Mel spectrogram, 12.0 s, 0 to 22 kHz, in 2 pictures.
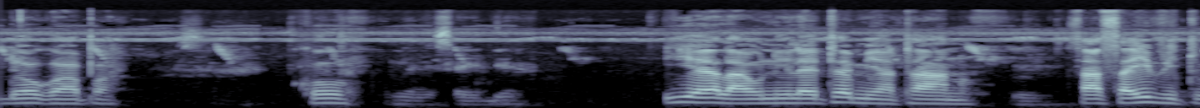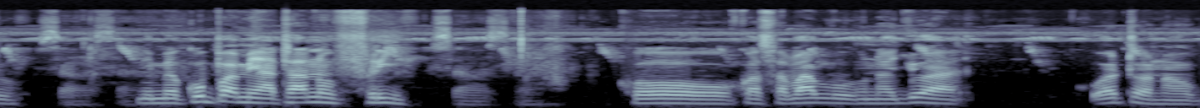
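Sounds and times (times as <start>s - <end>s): man talking: 0.0s - 0.6s, 1.5s - 2.6s, 3.4s - 10.8s, 11.5s - 12.0s
crickets chirring: 0.0s - 12.0s.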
